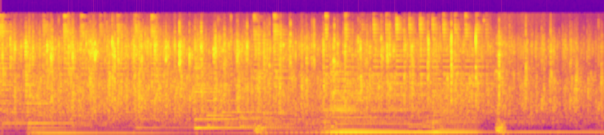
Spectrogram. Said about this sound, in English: Give God a hand clap.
